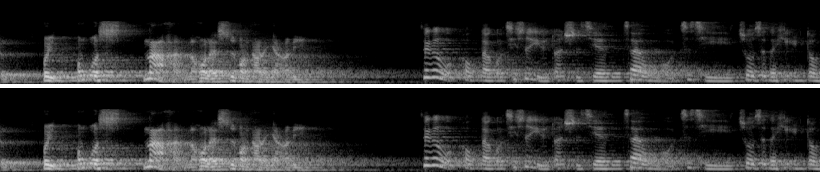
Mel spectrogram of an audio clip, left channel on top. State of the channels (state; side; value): identical; both; correlation 1.00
